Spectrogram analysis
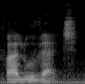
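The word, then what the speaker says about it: فالوذج: Yang mulia Raja Ajwad, ya, faluzaj. Zal, bukan zai, zal. Faluzaj. Zal, bukan zai. Faluzaj.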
